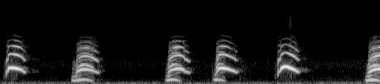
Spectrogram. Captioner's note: making snow goose sounds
